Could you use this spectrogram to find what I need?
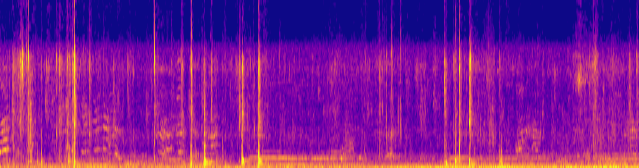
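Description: Wet fish slap and rustle against each other as a hand stirs through them in a metal basin.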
